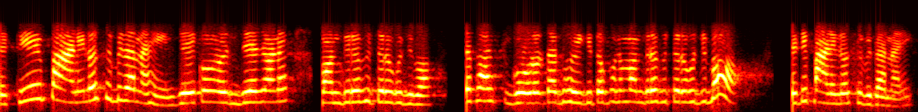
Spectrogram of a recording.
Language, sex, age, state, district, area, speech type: Odia, female, 18-30, Odisha, Nayagarh, rural, conversation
